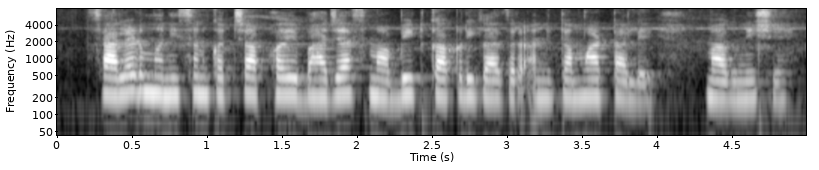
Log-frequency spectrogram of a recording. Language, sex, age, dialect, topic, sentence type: Marathi, female, 25-30, Northern Konkan, agriculture, statement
